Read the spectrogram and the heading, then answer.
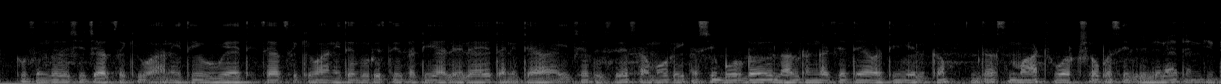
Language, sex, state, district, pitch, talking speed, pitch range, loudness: Marathi, male, Maharashtra, Pune, 95 Hz, 160 wpm, 95-100 Hz, -39 LUFS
